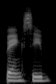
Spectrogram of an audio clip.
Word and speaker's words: Banksy: And Banksy, right? That's how you say it. I always mix up the K and the S for some reason.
